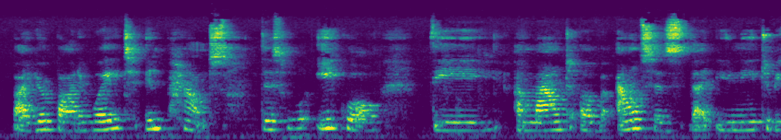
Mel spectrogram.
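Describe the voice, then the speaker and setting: Her medium-pitched voice gravelly and a little mellow, a Puerto Rican woman, a native Spanish speaker with a Puerto Rican Spanish accent, gives a prepared persuasive speech in an earnest, direct manner, slipping in a few "um"s. The mic is distant in a very echoey room, with slight hiss or hum.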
